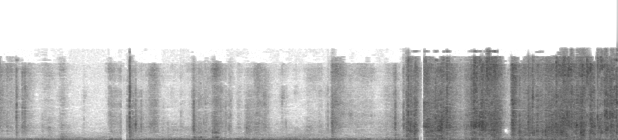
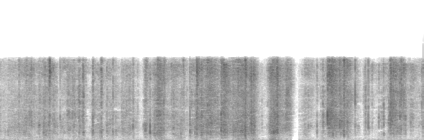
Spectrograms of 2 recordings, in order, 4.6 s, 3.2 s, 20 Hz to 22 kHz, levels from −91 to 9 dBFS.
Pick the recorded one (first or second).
first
